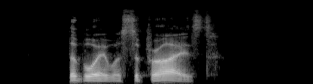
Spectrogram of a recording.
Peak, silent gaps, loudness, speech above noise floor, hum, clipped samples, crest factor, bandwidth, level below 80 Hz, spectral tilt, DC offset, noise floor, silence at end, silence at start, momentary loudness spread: -2 dBFS; none; -20 LUFS; 61 dB; none; under 0.1%; 22 dB; 14 kHz; -68 dBFS; -4.5 dB/octave; under 0.1%; -81 dBFS; 1 s; 0.7 s; 11 LU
